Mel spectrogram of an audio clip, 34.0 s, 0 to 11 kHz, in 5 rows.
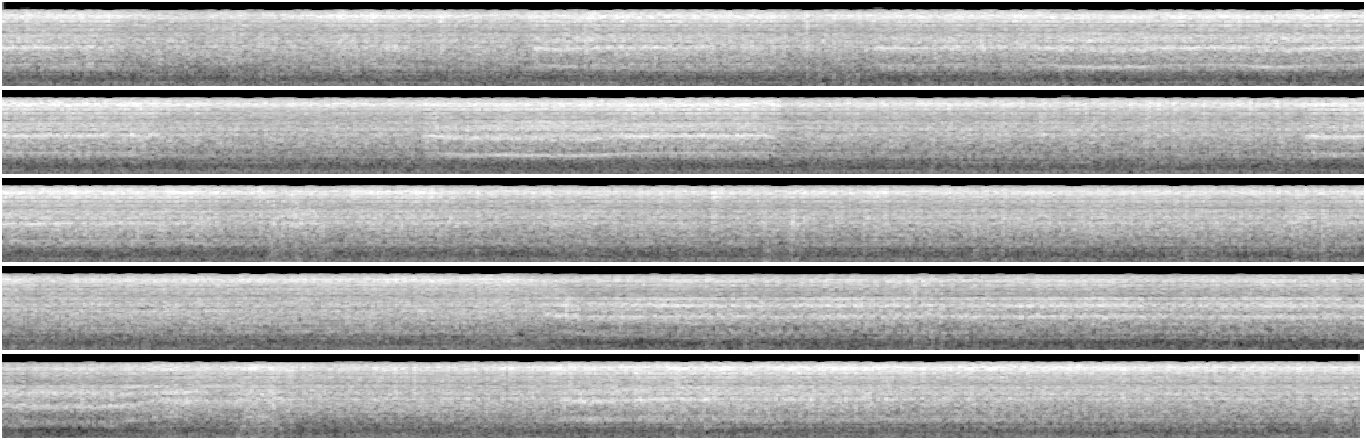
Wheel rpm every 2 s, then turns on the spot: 230, 230, 230, 230, 230, 230, 230, 230, 230, 230, 230, 210, 160, 160, 220, 230, 230.
none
